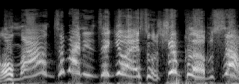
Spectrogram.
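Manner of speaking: high, fast, loud scream.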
